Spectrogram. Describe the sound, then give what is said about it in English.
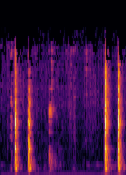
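Knocking on a wooden door at the top of a wooden flight of steps at a waterfront warehouse: two firm raps, a softer third, then after a short pause two more raps, a deliberate prearranged signal knock with no voices. “At the top, there was a wooden door. She knocked.”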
